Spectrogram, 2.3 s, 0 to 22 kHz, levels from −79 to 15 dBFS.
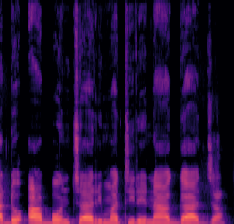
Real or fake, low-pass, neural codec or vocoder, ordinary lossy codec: real; none; none; none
